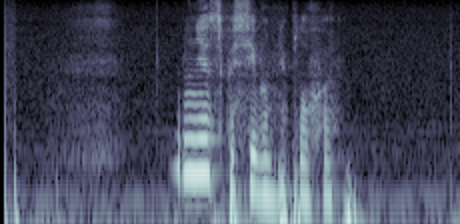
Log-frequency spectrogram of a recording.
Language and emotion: Russian, sad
